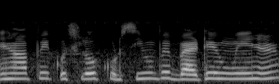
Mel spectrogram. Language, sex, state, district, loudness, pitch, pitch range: Hindi, female, Uttar Pradesh, Hamirpur, -25 LUFS, 260 Hz, 255-275 Hz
